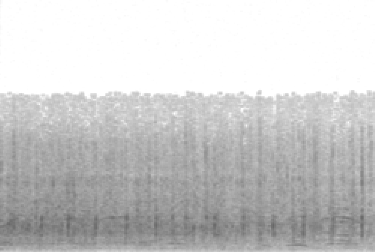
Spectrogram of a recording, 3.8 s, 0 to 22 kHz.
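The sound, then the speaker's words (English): Steady crowd applause at a baseball game for Jonah Seegers, number 37, coming up to bat as a pinch hitter: a dense, continuous wash of clapping with scattered cheers, holding at an even level for several seconds. “And the crowd applauds Jonah Seegers.”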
